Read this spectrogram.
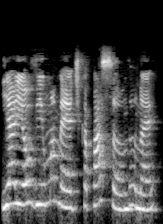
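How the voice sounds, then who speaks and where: High-voiced woman from Goiás telling a story. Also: normal speed. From Goiás, Brazil. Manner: animated, acts out quoted dialogue. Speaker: guest telling her story. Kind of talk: casual storytelling on a live stream. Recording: echoey room audio from a live stream.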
